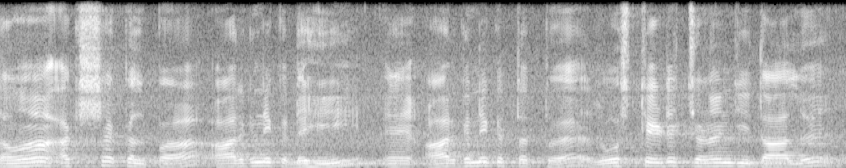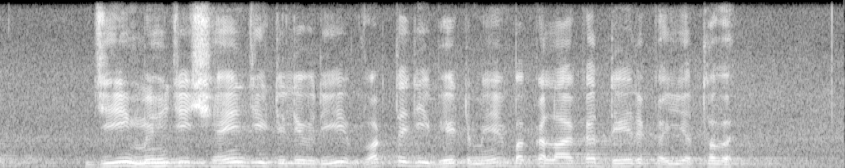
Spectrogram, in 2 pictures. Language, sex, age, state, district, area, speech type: Sindhi, male, 60+, Rajasthan, Ajmer, urban, read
